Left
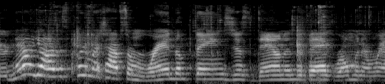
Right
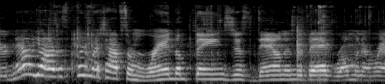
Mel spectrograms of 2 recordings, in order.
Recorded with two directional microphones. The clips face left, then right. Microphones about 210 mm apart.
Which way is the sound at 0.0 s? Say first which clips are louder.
Right 1 dB; 10° right (ahead or behind).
